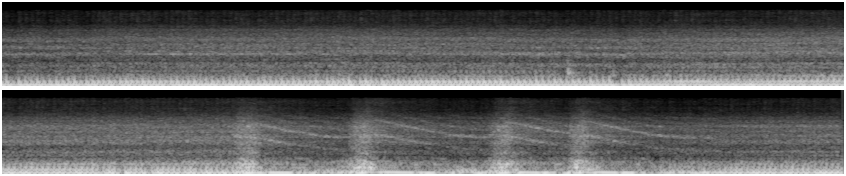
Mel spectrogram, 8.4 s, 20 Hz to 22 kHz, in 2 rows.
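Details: 2006 Triumph Daytona 675 after battery replacement, running fine for hundreds of miles: smooth, even idle rumble, then clean throttle blips rising and falling quickly without stumbling; normal idle and revving.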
